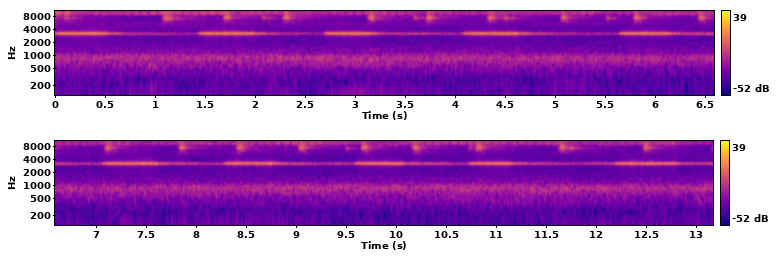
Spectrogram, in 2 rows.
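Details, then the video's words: Cricket giving loud chirps: about ten short high trilled pulses in a row, evenly spaced near every 1.3 seconds, with a constant high ringing tone and faint ticks behind. "Cricket Chirping Sounds"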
